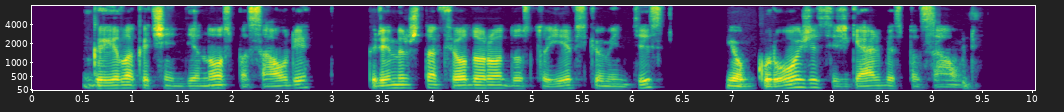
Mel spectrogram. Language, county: Lithuanian, Kaunas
